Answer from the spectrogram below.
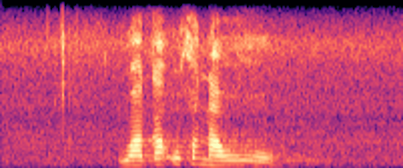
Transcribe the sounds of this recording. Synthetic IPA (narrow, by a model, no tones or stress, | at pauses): wakʼaʔʊk͡xʰɔnaʊɣʊ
